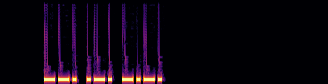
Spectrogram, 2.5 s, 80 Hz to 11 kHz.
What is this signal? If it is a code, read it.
Morse code, heard as a keyed tone, about 47 wpm, 700 Hz. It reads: GRC
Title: USA Call Sign Postfixes - 3 Letters 45wpm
